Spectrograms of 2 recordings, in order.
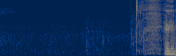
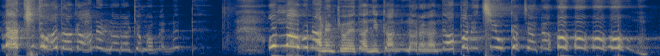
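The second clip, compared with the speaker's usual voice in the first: put-on crying child; 6 dB louder than usual. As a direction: plead like a small child crying for dad. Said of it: "막 이래가면 우는 거 있잖아요". (아빠를 붙잡고 우는 아이처럼 높고 느리게 울먹이며)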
